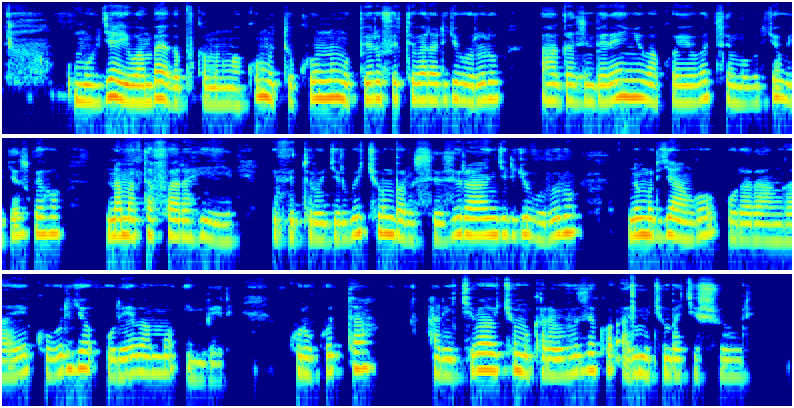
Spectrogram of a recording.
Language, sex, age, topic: Kinyarwanda, female, 25-35, education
